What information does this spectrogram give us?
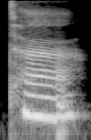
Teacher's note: The articulation of Thaa is produced by touching the tip of the tongue to the upper front teeth. Release the tongue and say Ta.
